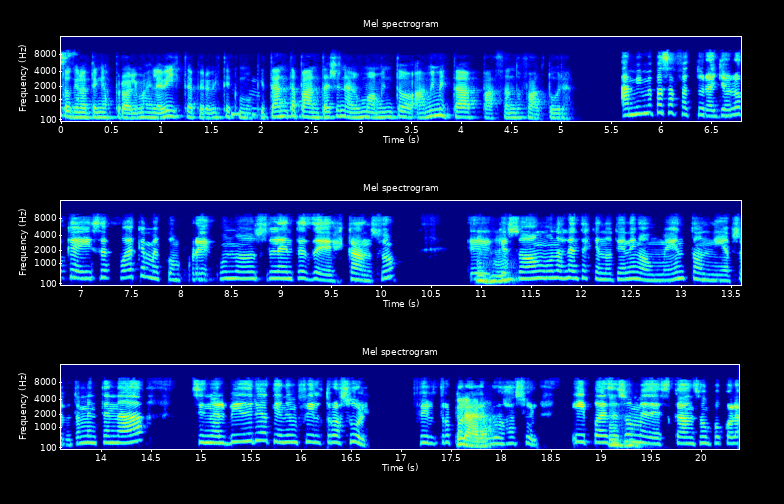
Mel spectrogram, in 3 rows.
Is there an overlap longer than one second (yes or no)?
no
